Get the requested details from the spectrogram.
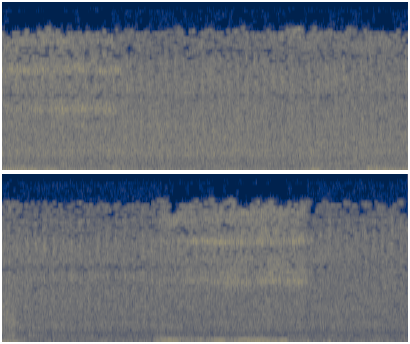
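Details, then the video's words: Sleeping dog snoring: low, rattling, vibrating snore bursts at the start, near three seconds and again around four to five seconds, over a steady low background rumble. "SNORING DOG"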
